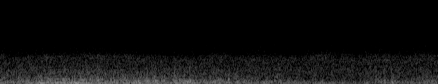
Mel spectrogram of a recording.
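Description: Steady rain with a low rumbling thunderstorm in the video game Rimworld, a dense, continuous wash of noise that fades slightly over a few seconds.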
